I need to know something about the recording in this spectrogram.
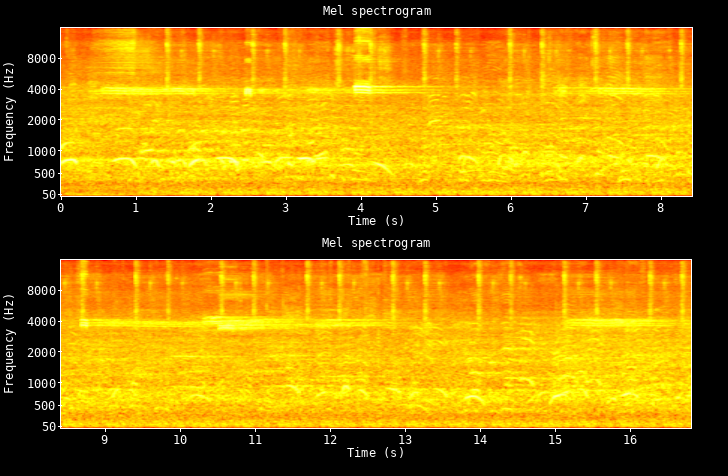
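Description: Wrestling-shoe soles squeaking on the mats, many short squeaks a second, with sharp slaps and knocks, over the hubbub of voices in a large hall. High whistle blasts sound now and then, a few lasting a second or two.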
